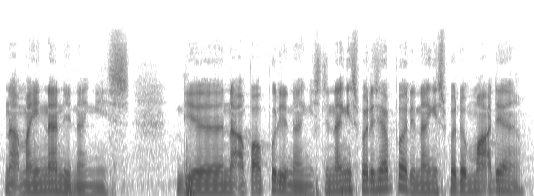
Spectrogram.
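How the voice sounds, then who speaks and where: A man's voice: medium pitch, moderate pace. Man preaching with rhetorical questions. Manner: repetitive, rhetorical questions, frequent "ha" interjections. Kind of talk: sermon.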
